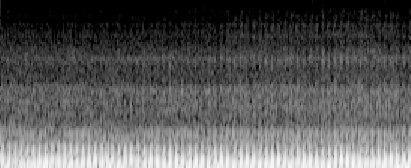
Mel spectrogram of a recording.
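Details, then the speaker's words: Motorcycle ridden hard near full throttle: low engine thrum pulses unevenly and sags under throttle, losing power, then stalls; it had run out of gas and needed reserve. "something's weird something's weird it's stalled it's stalled no I hear the gas huh what happened am I out of gas already"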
